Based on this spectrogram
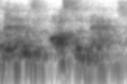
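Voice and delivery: normal talking voice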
